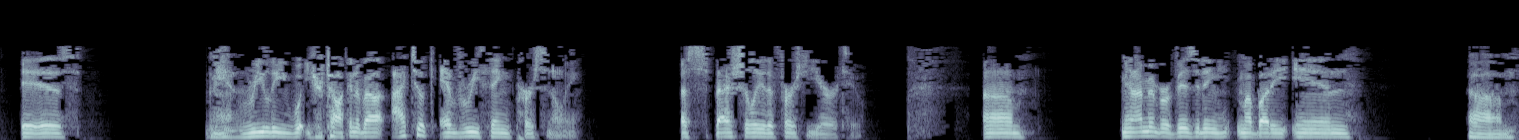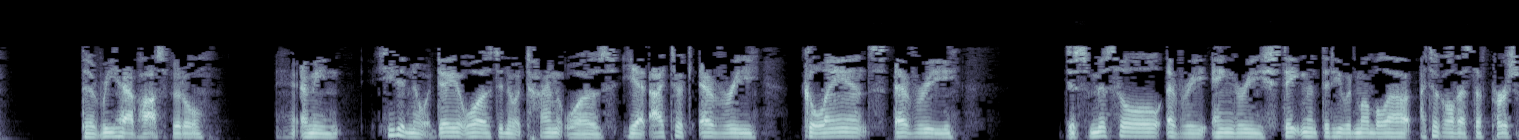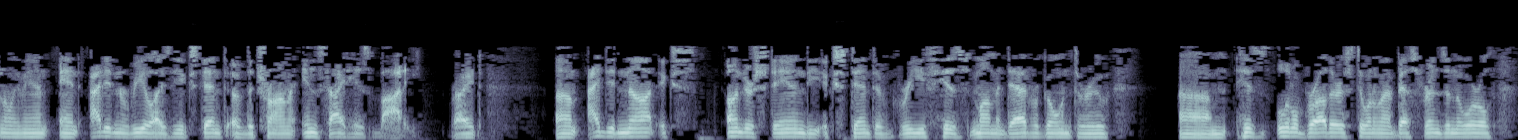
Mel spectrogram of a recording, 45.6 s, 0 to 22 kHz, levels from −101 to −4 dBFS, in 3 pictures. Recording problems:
garbled, watery; badly; nothing above 5.5 kHz

